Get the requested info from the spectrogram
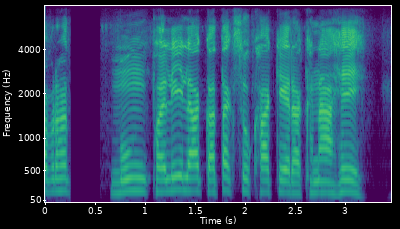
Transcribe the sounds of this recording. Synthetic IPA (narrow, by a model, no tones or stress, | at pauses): apɾəɦ | muŋɡpʰəlilakət̪əksukʰakeɾəkʰnaɦe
